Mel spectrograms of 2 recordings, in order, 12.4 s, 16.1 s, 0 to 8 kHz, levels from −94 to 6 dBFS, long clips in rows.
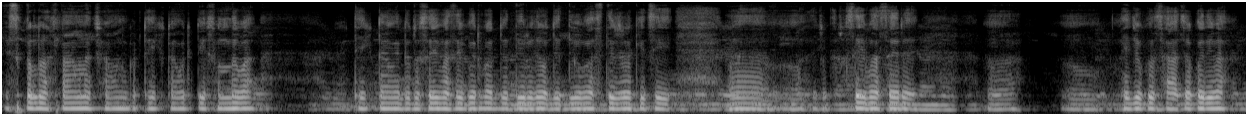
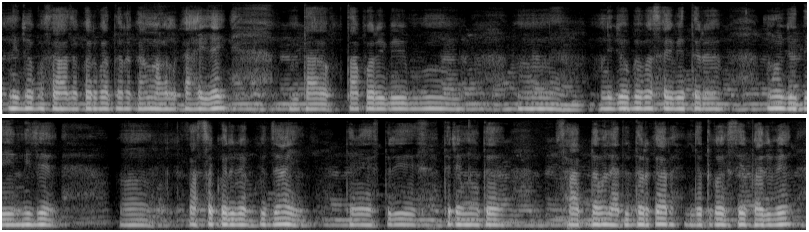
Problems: none marked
